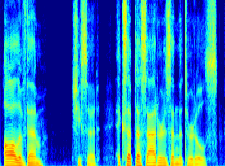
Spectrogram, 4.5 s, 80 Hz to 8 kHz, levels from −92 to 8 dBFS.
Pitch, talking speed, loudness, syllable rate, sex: 120 Hz, 145 wpm, -18 LUFS, 4.1 syllables/s, male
